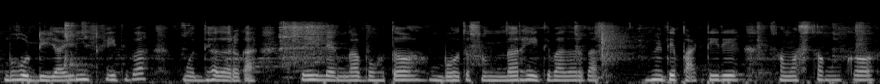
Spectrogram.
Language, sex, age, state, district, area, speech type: Odia, female, 18-30, Odisha, Balangir, urban, spontaneous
